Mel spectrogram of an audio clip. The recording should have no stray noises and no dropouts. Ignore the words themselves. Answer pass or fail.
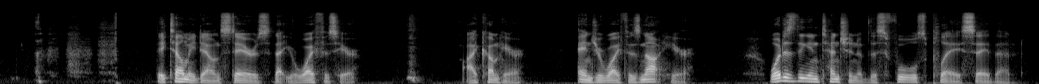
fail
